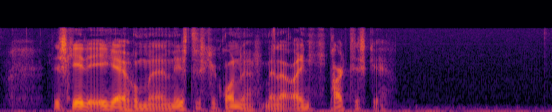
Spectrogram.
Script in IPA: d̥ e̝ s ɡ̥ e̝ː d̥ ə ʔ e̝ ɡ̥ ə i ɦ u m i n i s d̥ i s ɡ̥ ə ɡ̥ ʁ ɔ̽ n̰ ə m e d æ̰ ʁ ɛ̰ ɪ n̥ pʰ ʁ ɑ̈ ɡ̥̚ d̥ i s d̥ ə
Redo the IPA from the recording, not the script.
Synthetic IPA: d̥ e̝ s ɡ̥ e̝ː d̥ ə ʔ e̝ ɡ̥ ə æ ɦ u m æ n i s d̥ i s ɡ̥ ə ɡ̥ ʁ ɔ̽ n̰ ə m e n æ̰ ʁ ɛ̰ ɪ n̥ pʰ ʁ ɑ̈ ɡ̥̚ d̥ i s ɡ̥ ə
